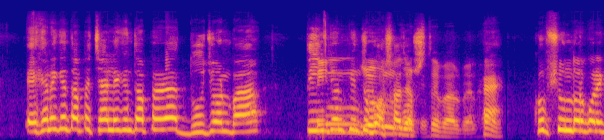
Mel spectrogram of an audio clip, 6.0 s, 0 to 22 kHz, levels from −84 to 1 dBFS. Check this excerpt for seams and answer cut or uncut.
uncut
